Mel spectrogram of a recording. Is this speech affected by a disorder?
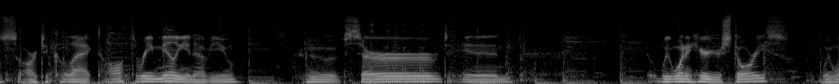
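No.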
